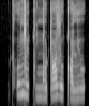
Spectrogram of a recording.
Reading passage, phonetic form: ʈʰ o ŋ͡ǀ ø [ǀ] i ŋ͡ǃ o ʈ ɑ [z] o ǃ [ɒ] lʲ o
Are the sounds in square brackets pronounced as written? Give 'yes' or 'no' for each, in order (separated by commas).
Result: no, yes, no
